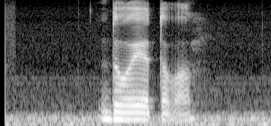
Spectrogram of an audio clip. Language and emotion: Russian, neutral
